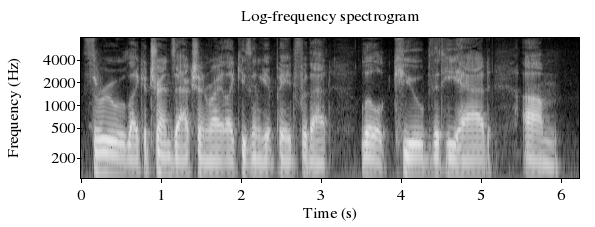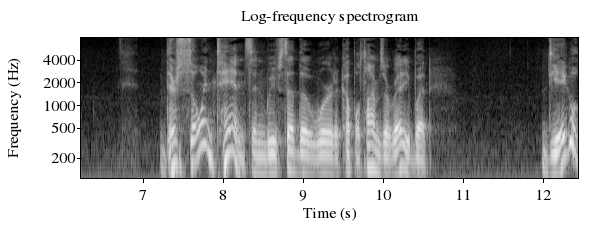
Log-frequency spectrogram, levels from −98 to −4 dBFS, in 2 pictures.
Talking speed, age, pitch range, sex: 155 wpm, 40-59, 85-115 Hz, male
